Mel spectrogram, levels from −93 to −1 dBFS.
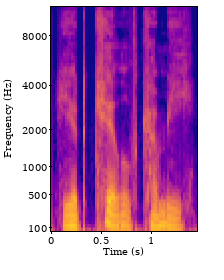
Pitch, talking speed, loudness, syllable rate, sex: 110 Hz, 165 wpm, -20 LUFS, 5.7 syllables/s, female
